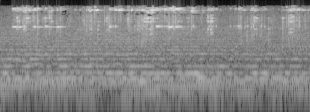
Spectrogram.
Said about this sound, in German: Ein Schlüsselbund, das ist es, was du hörst.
